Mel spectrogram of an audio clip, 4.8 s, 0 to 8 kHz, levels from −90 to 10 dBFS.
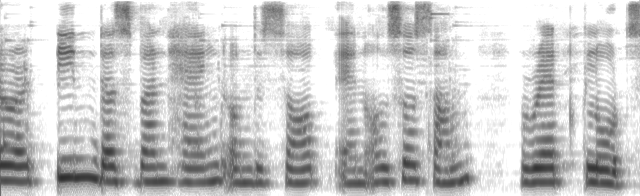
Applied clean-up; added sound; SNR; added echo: neural mask model DeepFilterNet 3.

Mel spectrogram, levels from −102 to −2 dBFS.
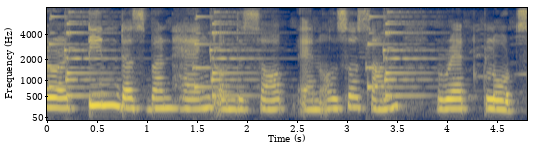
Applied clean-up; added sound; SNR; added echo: none; Alarm; 10 dB; reverberation time 0.2 s.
